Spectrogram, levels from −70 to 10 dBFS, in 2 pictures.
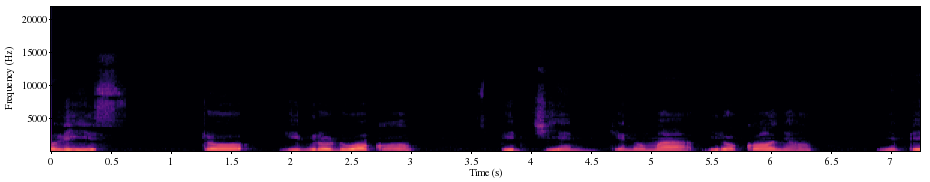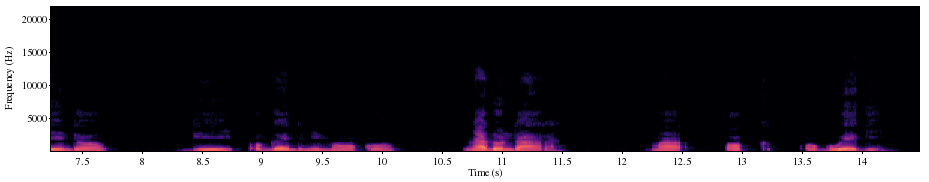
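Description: Speech with HE-AAC compression throughout: the treble up to 14.9 kHz sounds gritty and lispy on s sounds, unlike a plain low-pass, likely from rebuilt bands at a bitrate near 24 kbps.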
